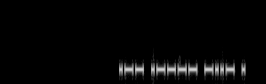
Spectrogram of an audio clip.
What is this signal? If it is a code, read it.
Morse code, heard as a keyed tone, about 46 wpm, 700 Hz. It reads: W1XE
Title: USA Call Signs - 4 Characters - Repeated 3x - 45wpm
